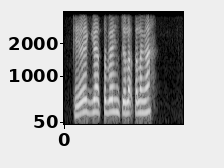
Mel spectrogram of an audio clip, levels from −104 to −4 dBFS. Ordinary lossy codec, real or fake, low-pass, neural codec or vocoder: none; fake; 3.6 kHz; vocoder, 22.05 kHz, 80 mel bands, WaveNeXt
